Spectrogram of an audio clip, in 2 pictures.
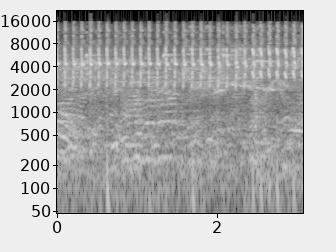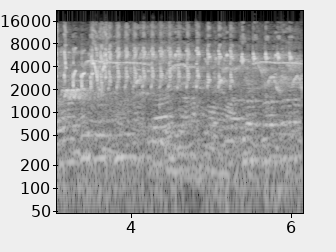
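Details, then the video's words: Lovebird in a simulated contest, chattering ngekek without pause: fast high trilled notes run steadily, interrupted midway by a louder harsh squawk-like burst, then the rapid chatter carries on. "LOMBA LOVE BIRD TERBARU 2025 NGEKEK TANPA JEDA DURASI PANJANG"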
